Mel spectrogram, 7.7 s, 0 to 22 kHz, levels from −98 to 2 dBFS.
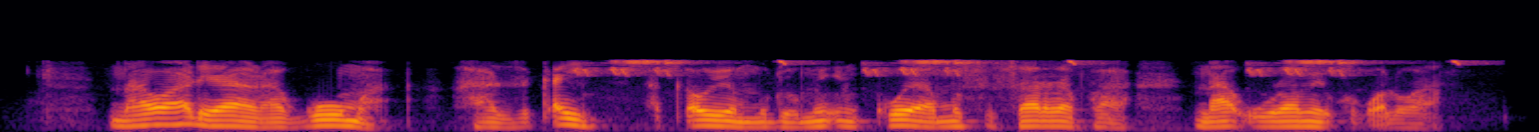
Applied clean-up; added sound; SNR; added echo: neural mask model Resemble Enhance denoiser.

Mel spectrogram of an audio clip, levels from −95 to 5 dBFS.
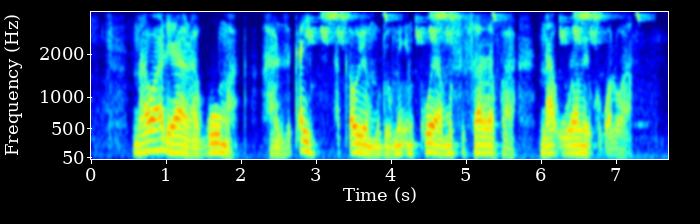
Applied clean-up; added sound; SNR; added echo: none; Bird; 10 dB; none.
